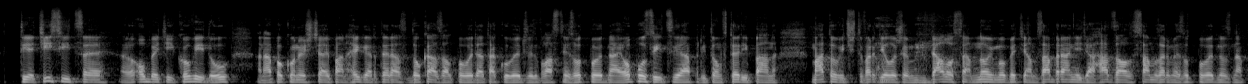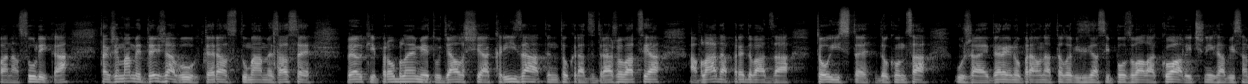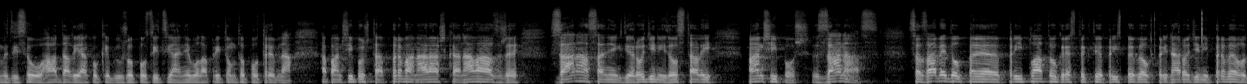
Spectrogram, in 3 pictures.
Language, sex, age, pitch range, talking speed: Slovak, male, 40-59, 105-120 Hz, 155 wpm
